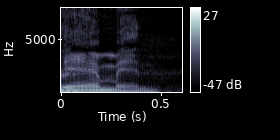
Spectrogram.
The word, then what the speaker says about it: salmon: gonna be like it the l is silent you know what's so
